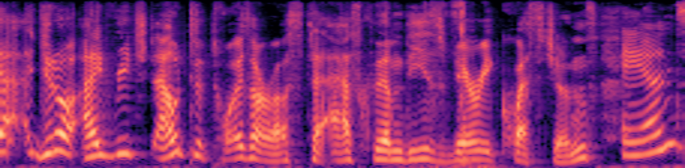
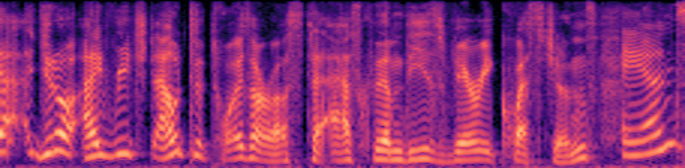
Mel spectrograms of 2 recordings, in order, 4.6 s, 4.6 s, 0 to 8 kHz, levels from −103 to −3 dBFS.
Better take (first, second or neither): second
